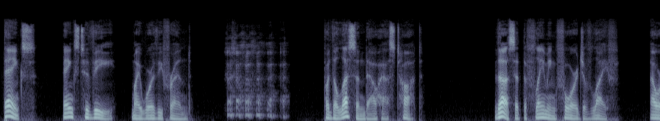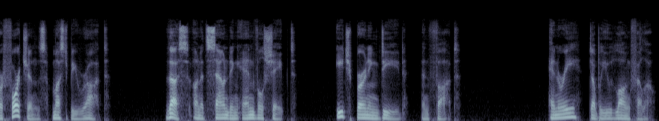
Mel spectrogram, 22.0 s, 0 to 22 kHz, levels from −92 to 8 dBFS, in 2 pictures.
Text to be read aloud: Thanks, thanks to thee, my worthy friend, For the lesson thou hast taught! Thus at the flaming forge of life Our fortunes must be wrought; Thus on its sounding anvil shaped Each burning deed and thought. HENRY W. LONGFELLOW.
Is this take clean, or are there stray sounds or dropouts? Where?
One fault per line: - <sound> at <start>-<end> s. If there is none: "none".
- laugh at 3.7-4.8 s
